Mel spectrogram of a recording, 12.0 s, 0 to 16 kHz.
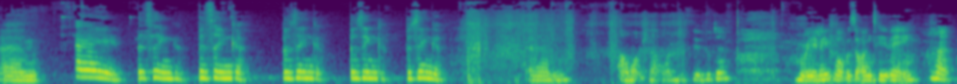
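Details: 24-year-old woman with Tourette syndrome diagnosed at 20, on a really bad tic night with neck straining and tics constantly interrupting her sentences; repeated "Mm" vocal tics; vocal tics (Tourette syndrome).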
